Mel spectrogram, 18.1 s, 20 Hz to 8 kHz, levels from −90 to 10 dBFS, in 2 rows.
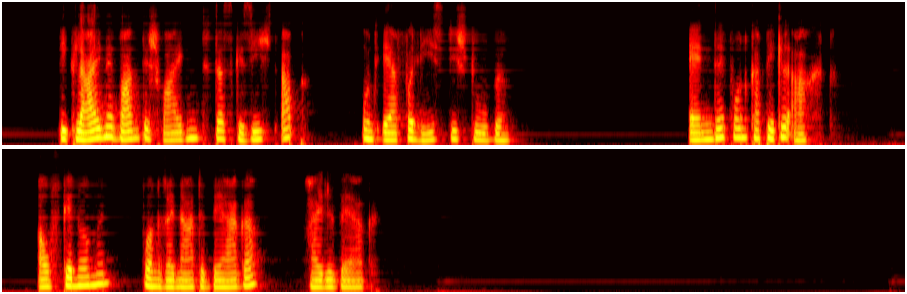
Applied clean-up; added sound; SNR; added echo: neural mask model DeepFilterNet 3.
